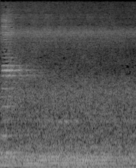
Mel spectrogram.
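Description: A steady low hum in the background, with a faint short high tone at the very start.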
